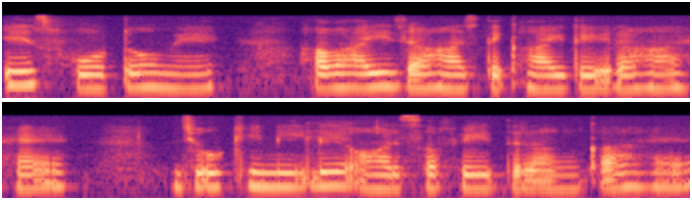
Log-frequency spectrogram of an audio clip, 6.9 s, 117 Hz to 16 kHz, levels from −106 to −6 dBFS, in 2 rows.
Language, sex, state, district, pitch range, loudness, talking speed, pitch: Hindi, female, Rajasthan, Jaipur, 195-225 Hz, -22 LUFS, 150 wpm, 210 Hz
